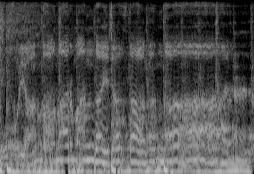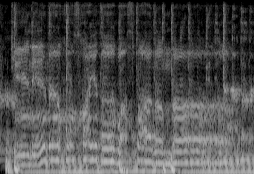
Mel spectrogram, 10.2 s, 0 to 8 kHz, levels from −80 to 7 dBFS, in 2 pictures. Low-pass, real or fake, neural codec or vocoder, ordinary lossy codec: none; fake; codec, 16 kHz, 16 kbps, FunCodec, trained on Chinese and English, 50 frames a second; none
